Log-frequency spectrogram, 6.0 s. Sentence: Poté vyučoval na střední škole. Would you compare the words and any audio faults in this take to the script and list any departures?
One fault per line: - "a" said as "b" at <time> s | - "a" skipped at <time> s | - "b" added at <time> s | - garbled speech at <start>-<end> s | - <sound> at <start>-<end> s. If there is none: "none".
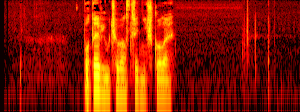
- "na" skipped at 2.5 s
